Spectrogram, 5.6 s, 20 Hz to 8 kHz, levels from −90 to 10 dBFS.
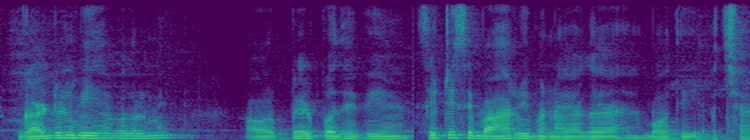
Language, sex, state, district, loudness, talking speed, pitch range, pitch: Hindi, male, Uttar Pradesh, Varanasi, -23 LUFS, 225 wpm, 120-140 Hz, 125 Hz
